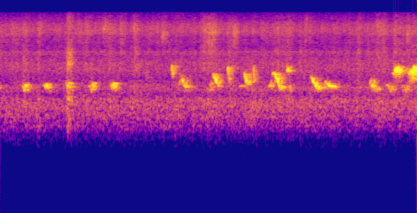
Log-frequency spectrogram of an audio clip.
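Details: Northern mockingbird singing by itself in the rain, imitating other birds and sounds: first a series of evenly spaced short chirps, then a faster tumble of varied, higher twittering notes.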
